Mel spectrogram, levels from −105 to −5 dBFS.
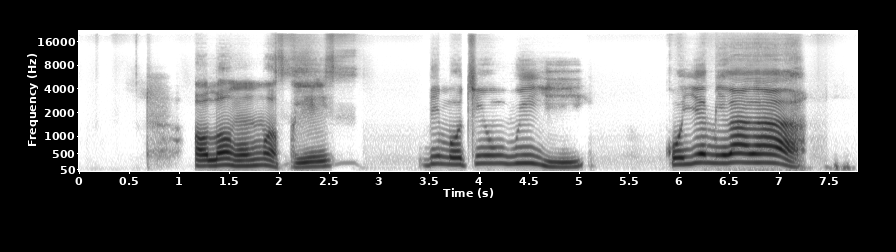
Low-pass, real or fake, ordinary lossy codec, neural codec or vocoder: none; fake; none; autoencoder, 48 kHz, 32 numbers a frame, DAC-VAE, trained on Japanese speech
